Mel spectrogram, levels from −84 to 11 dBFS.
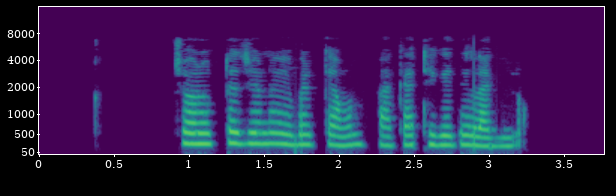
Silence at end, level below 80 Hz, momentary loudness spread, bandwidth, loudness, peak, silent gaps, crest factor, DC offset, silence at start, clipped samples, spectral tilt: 0.55 s; -62 dBFS; 7 LU; 7.4 kHz; -19 LUFS; -4 dBFS; 2.21-2.25 s; 16 dB; under 0.1%; 0.9 s; under 0.1%; -6 dB/octave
